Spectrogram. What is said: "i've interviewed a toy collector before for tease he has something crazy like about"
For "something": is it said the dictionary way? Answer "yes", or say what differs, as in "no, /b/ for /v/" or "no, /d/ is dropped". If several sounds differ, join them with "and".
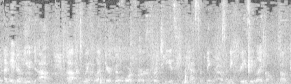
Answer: yes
